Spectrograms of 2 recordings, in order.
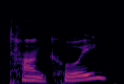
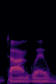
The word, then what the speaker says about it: dang gui: I'm not going to pronounce two because they actually both sound exactly the same as what I've been saying, Dangui, D-A-N-G-G-U-I. However, they're spelled completely differently. So one is spelled T-A-N-G-Q-U-E-I. And some people will pronounce as Tangkui, but that's not correct. The actual pronunciation is Dangui.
